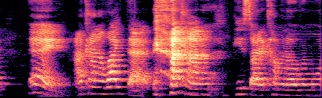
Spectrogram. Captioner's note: chuckles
